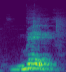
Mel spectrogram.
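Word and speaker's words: make: एम ए के ई मेक मेक को हम ऐसे लिखते तो है मे लेकिन इसमें आपने देखा कि क तक का उच्चारण है ई का उच्चारण बिल्कुल नहीं है उसी तरह से टे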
